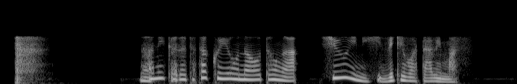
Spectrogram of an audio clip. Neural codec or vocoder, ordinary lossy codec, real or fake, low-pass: codec, 16 kHz in and 24 kHz out, 0.4 kbps, LongCat-Audio-Codec, two codebook decoder; none; fake; 3.6 kHz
